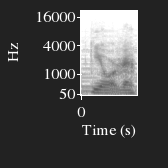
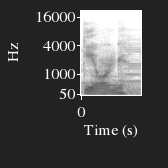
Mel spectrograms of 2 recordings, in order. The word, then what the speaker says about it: Georg: George is a duck gor actually I think his name is pronounced gorg we'll talk about the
